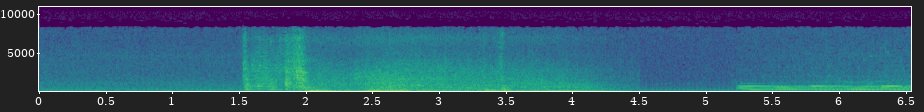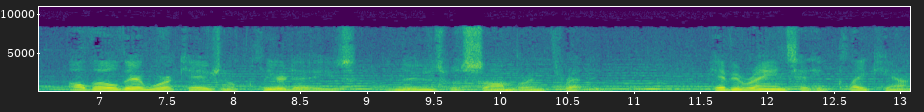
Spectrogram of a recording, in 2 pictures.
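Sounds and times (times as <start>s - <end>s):
car engine cranking and starting: 1.5s - 4.6s
speech: 6.8s - 10.9s, 11.6s - 13.0s.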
